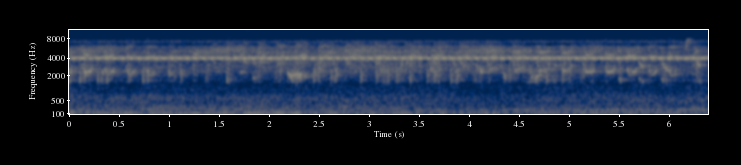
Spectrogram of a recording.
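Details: Edible-nest swiftlet lure call played at a nest-house building in a location where competing lure sounds are broadcast, meant to attract swiftlets: dense, rapid chirping twitters packed together, with a steady high thin tone running beneath throughout.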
